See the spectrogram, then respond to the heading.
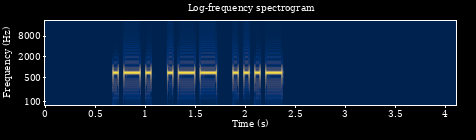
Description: Morse code, heard as a keyed tone, about 22 wpm, 700 Hz. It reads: RWV
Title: USA Call Sign Postfixes - 3 Letters 22wpm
